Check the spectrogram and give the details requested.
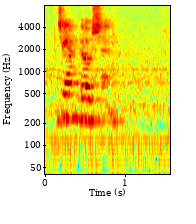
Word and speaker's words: Jamgochian: Jam Goshen is Armenian.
